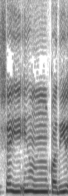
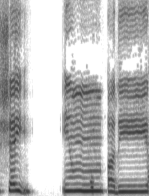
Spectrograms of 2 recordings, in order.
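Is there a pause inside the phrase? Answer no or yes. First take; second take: no; yes. First: It is said smoothly without any pause. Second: It is said with a short pause inside. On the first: "एक ही फ्लो में पढ़ते हैं।" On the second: "यानी बीच में पॉज लेंगे"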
